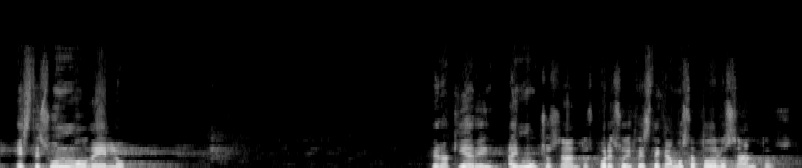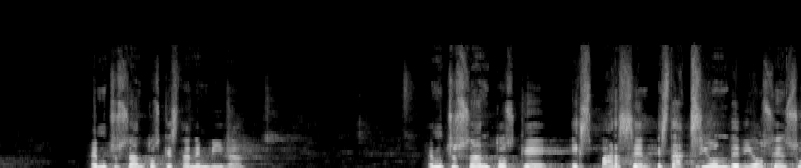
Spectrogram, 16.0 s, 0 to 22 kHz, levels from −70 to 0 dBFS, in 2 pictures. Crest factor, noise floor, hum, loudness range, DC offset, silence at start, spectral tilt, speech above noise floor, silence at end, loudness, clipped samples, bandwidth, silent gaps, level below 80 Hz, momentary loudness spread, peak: 16 dB; -64 dBFS; none; 6 LU; under 0.1%; 0.15 s; -5 dB/octave; 50 dB; 0 s; -14 LUFS; under 0.1%; 16.5 kHz; none; -48 dBFS; 7 LU; 0 dBFS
